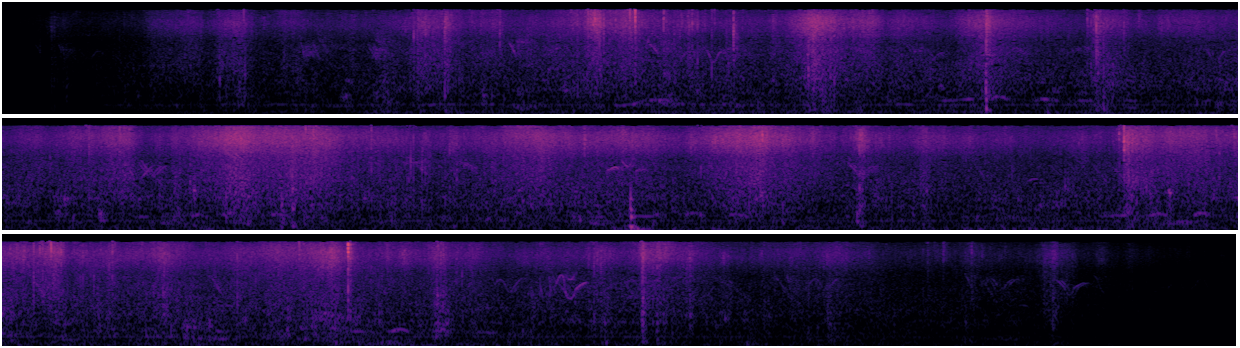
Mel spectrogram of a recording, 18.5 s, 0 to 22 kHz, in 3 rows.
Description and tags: A group of cattle grazing in a field on a farm in South Africa.
Recorder used: Zoom H4N Pro.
